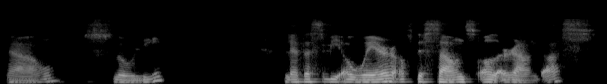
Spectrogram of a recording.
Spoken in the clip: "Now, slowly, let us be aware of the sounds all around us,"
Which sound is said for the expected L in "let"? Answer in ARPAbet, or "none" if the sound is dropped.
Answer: L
